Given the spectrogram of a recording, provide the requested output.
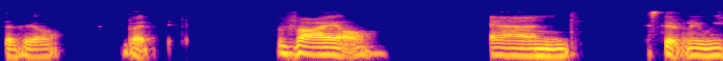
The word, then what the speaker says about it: Savile: I mean, it is pronounced Seville, but vile, and certainly we think of that word revile, and that's exactly what happened in his case.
